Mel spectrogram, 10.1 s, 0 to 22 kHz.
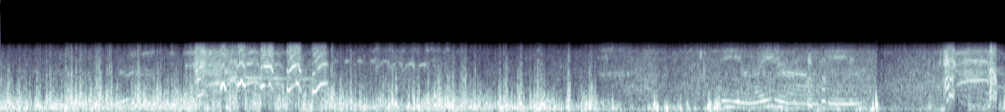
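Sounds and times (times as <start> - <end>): horse whinny: 3.7 - 4.5.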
